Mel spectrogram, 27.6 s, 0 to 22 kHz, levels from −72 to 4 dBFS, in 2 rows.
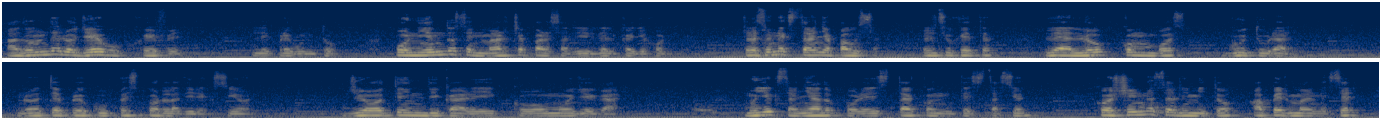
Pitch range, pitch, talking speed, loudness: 115-145 Hz, 130 Hz, 100 wpm, -32 LUFS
